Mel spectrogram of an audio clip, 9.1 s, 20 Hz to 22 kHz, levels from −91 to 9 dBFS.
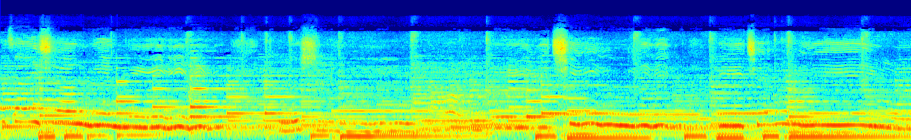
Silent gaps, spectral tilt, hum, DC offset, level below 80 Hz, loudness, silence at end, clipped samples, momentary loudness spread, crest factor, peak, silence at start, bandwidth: none; -6 dB/octave; none; 0.2%; -24 dBFS; -13 LUFS; 0 s; under 0.1%; 6 LU; 12 dB; 0 dBFS; 0 s; 11 kHz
